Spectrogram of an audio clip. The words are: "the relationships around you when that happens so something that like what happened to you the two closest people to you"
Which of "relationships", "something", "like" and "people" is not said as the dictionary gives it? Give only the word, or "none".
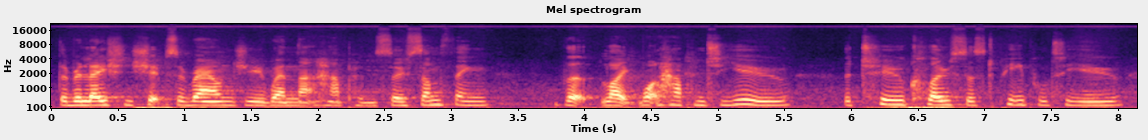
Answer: none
